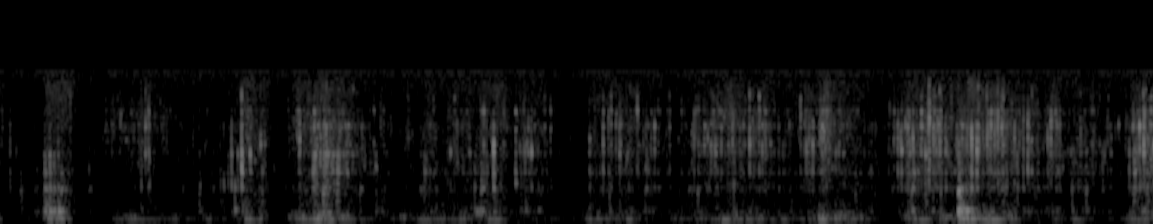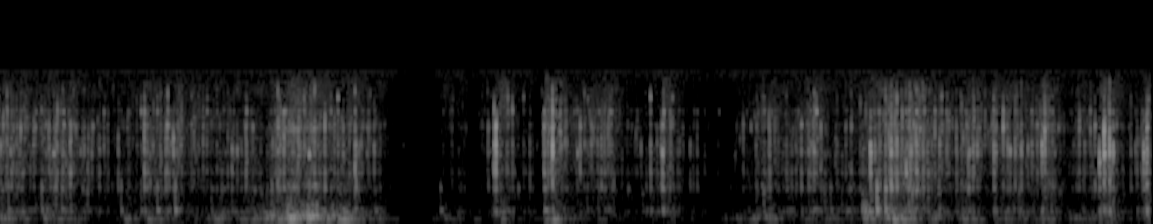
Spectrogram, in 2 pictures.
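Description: Kayak paddling: the paddle blades dip and pull through the water in faint, uneven strokes roughly every two seconds, with splashes, drips and a few sharp knocks.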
